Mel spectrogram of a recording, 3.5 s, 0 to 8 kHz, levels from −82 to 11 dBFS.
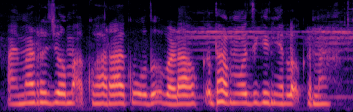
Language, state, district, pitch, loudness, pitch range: Santali, Jharkhand, Sahebganj, 245 Hz, -17 LUFS, 230-255 Hz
